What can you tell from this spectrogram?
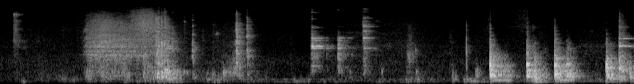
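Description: Glass bottle and glass clinking, with light knocks on a wooden desk and box, as they are taken out and handled. A short rustle of noise comes about a second in.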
